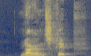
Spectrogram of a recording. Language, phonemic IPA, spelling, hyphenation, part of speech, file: Dutch, /ˈnɑ.rə(n)ˌsxɪp/, narrenschip, nar‧ren‧schip, noun, Nl-narrenschip.ogg
- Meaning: ship of fools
